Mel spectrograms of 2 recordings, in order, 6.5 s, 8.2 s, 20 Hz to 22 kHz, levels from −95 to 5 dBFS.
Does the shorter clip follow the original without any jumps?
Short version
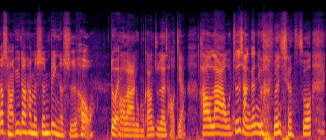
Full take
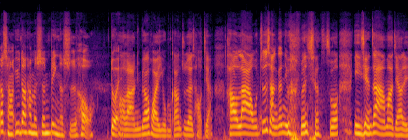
no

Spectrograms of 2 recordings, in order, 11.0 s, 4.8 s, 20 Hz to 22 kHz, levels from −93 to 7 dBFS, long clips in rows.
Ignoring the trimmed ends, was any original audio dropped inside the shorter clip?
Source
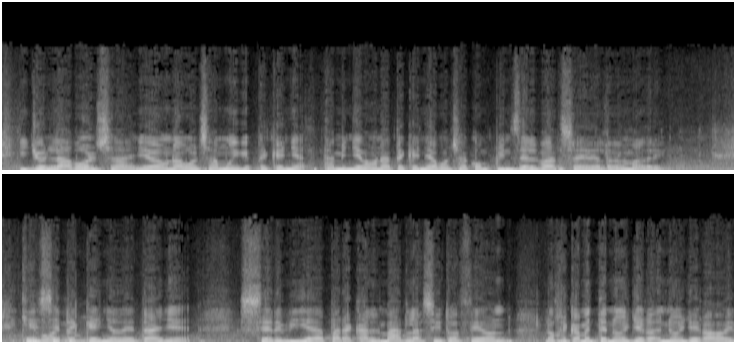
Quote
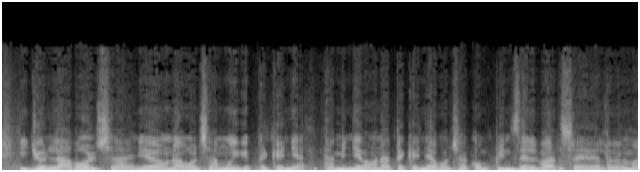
no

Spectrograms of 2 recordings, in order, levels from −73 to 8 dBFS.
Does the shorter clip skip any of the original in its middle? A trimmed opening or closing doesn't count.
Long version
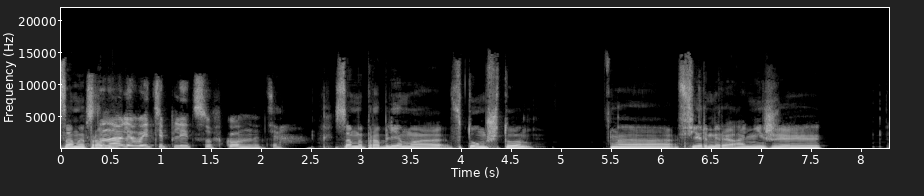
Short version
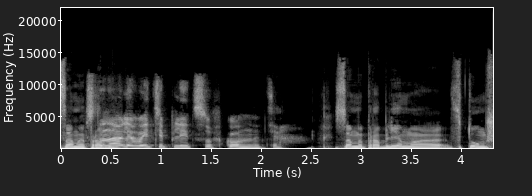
no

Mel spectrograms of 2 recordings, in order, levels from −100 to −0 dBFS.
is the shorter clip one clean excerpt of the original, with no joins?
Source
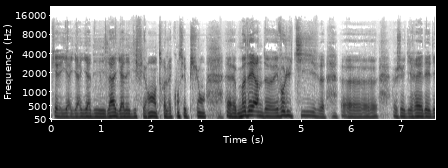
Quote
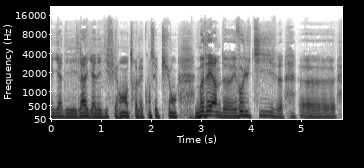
no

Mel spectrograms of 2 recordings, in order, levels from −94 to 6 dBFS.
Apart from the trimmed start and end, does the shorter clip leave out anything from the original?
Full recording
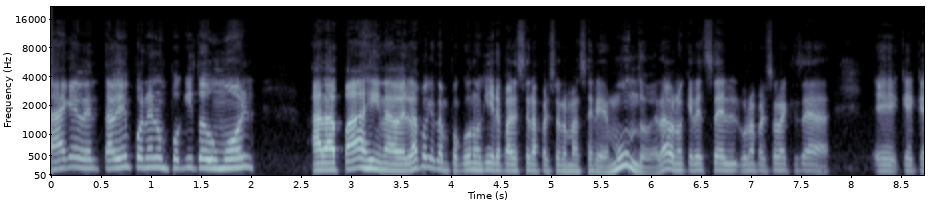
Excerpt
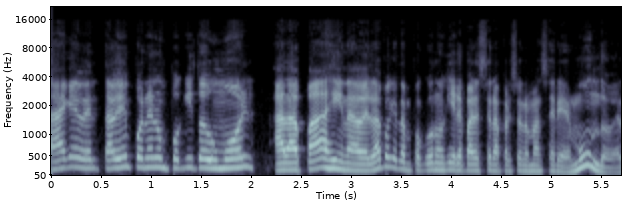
yes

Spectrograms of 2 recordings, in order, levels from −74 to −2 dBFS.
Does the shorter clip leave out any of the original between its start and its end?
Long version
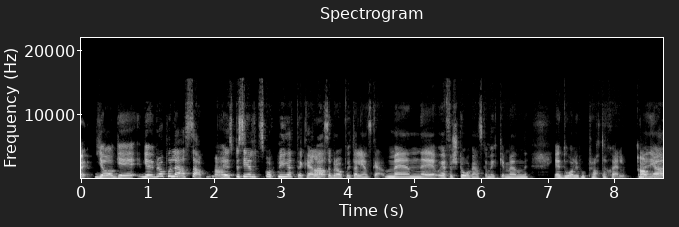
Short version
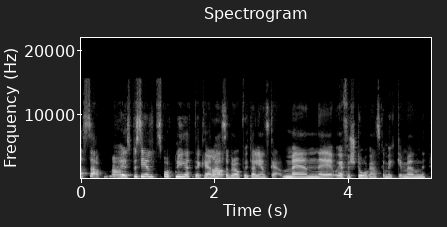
no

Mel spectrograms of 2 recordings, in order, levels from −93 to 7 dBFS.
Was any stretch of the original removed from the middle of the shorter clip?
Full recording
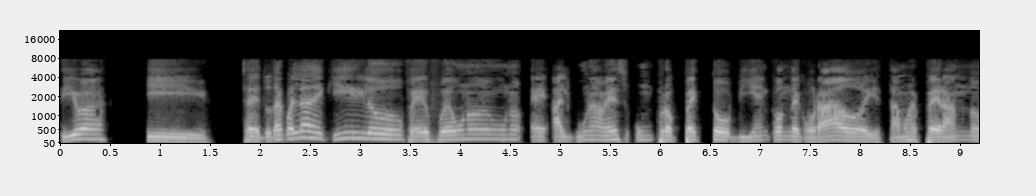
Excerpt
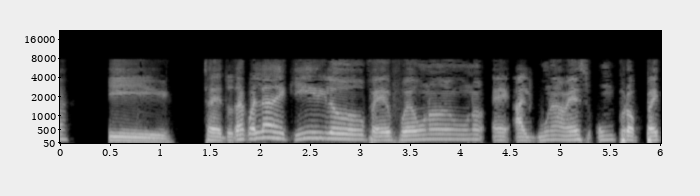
no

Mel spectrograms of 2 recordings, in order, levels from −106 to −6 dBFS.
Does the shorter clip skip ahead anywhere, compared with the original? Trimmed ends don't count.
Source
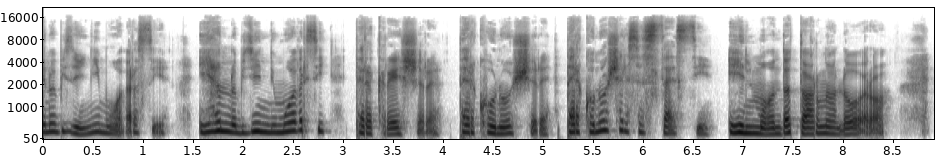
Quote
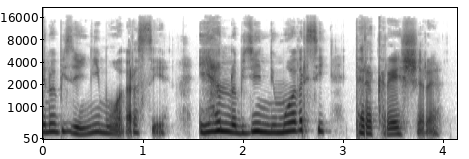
no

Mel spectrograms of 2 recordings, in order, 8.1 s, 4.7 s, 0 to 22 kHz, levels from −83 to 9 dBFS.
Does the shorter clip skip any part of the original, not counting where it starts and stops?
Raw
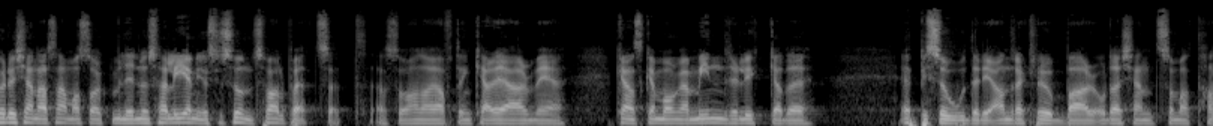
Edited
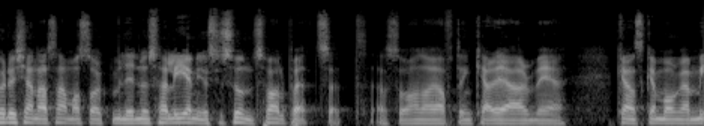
no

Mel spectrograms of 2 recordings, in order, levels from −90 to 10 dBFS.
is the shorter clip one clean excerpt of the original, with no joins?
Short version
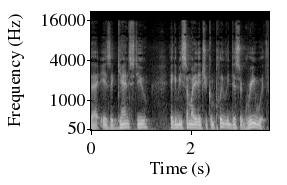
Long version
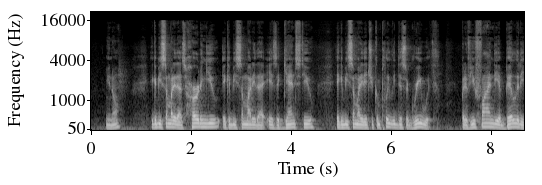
yes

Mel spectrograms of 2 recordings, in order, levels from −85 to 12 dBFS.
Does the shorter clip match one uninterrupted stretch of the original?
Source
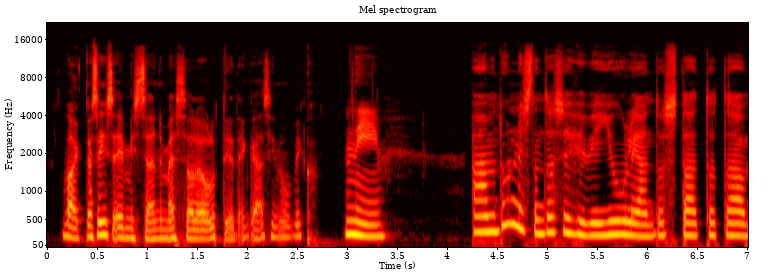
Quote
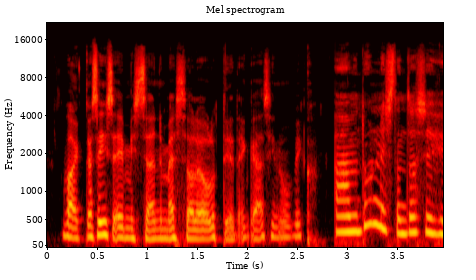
no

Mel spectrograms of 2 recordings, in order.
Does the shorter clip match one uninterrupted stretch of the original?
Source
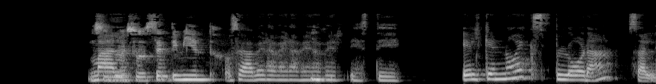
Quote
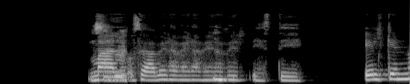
no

